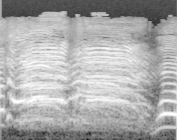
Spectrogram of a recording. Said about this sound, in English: Cannonball! That's the sound of kids playing and jumping into the San Joaquin River in the rural west side town of Firebaugh.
